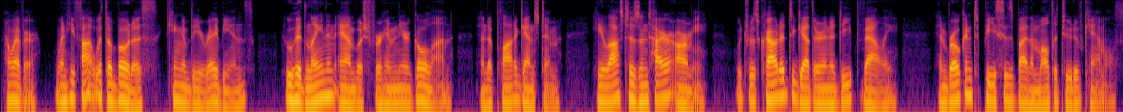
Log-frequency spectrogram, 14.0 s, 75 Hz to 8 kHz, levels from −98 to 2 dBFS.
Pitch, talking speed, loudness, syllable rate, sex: 110 Hz, 195 wpm, -22 LUFS, 5.7 syllables/s, male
